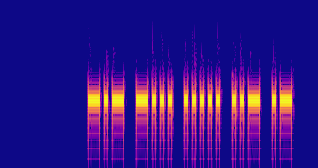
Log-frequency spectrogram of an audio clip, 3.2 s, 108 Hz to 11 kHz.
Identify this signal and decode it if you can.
Morse code, heard as a keyed tone, about 29 wpm, 700 Hz. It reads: KB5UA
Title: USA Call Signs - 5 Characters - Repeated 3x - 30wpm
